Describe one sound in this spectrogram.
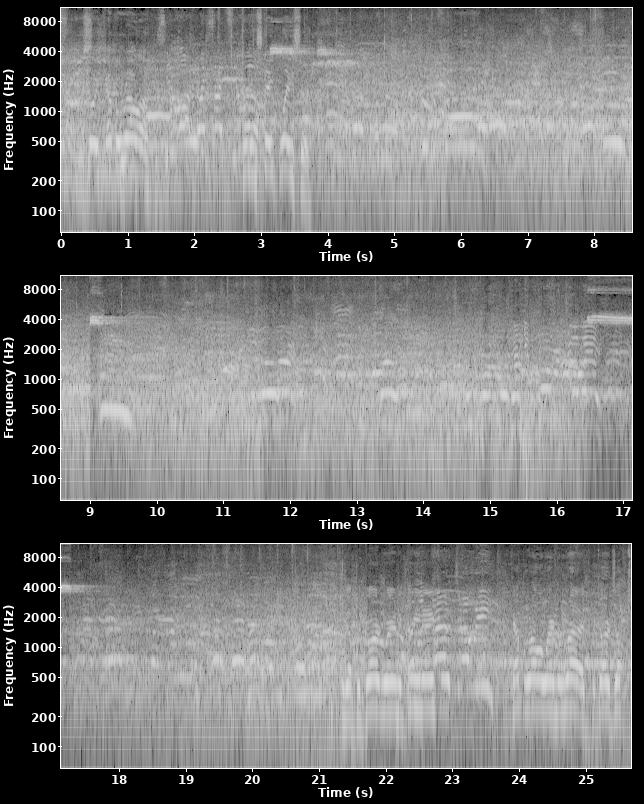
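A large crowd shouts and cheers in a big echoing hall.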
